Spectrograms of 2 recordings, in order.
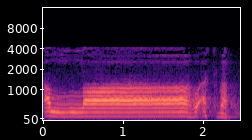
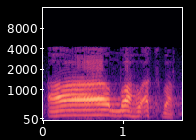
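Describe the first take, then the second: First: The l sound in the first word is drawn out. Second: The opening vowel of the first word is drawn out. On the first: It states that God is greatest. "إن مد اللام في لفظ الجلالة" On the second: It asks whether God is greatest. "إن مد همزة الله"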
